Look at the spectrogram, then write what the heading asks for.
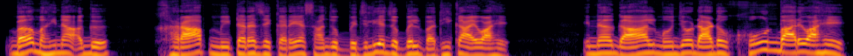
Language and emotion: Sindhi, angry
